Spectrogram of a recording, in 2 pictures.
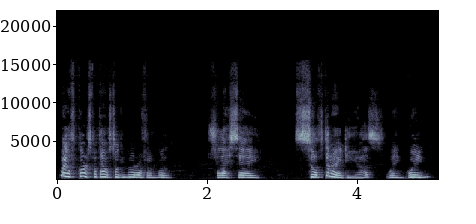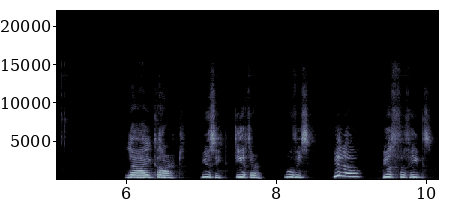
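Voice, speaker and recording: A woman's voice: high-pitched, expressive, unhurried, darkish tone, pitched above the performer's own voice, rough recording. A woman voicing a bubbly, cheerful young woman companion in a visual novel, with a raised, playful, exclamatory voice.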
